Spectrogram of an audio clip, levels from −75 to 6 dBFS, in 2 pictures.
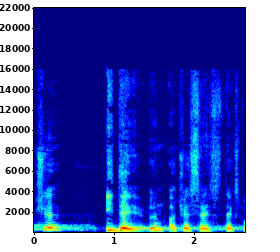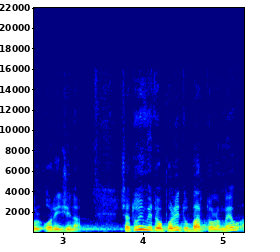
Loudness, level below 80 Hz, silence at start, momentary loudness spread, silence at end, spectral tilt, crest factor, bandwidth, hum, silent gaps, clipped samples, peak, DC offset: -18 LUFS; -46 dBFS; 0 s; 12 LU; 0 s; -6.5 dB/octave; 18 dB; 16.5 kHz; none; none; under 0.1%; 0 dBFS; under 0.1%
